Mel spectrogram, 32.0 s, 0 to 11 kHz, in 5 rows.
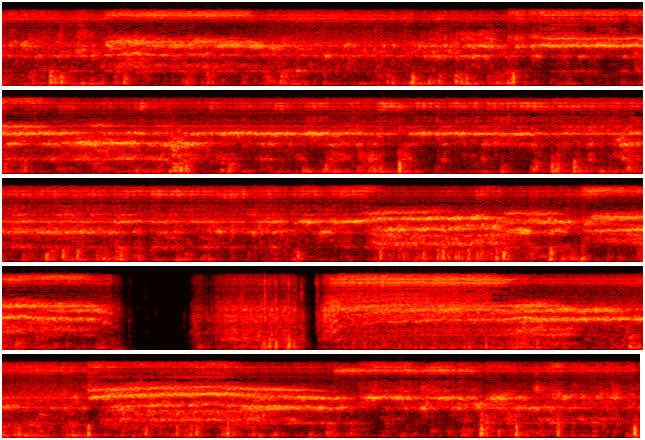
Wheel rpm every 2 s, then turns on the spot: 160, 160, 160, 160, 160, 160, 170, 160, 160, 160, 50, 90, 160, 160, 160, 160.
20-22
